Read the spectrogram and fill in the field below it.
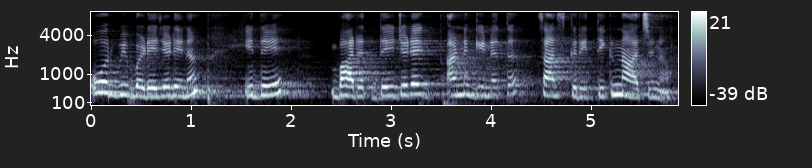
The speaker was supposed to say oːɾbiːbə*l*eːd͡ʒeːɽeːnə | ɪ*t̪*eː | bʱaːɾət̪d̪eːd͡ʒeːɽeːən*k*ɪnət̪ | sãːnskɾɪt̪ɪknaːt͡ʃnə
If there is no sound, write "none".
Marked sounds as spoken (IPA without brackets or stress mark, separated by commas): ɽ, d̪, ɡ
